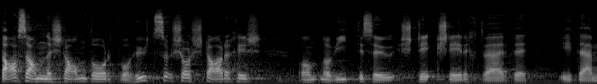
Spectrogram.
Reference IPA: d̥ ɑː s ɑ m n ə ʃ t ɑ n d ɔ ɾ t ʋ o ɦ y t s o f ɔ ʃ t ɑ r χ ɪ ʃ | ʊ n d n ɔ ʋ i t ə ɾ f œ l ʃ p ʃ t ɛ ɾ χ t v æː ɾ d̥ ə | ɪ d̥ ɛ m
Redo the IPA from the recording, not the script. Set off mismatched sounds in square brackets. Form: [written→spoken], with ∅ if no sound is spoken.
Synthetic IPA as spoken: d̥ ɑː s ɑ m n ə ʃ t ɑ n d ɔ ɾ t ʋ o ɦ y t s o [f→ʃ] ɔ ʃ t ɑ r χ ɪ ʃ | ʊ n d n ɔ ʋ i t ə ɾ [f→s] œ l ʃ [p→k] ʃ t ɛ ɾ χ t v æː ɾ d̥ ə | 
